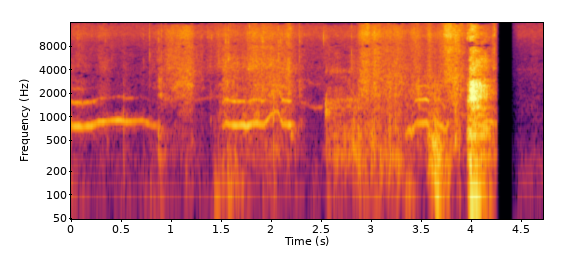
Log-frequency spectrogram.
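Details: Toy poodle giving birth to three female puppies indoors: thin, wavering tonal cries, steady then briefly rising and dipping, in two drawn-out phrases, followed by rustling and a sharp knock before sudden quiet.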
